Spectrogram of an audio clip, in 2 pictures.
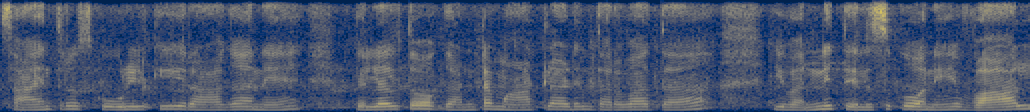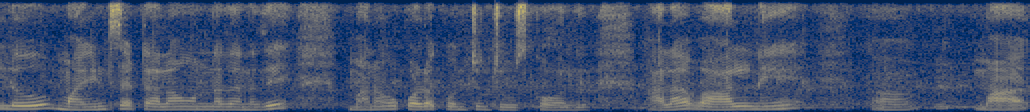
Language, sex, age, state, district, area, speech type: Telugu, female, 45-60, Telangana, Mancherial, urban, spontaneous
